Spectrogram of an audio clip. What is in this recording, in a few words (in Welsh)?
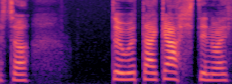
"gallt", Welsh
